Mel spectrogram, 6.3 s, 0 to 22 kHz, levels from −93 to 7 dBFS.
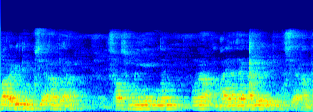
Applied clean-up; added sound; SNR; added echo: none; none; none; reverberation time 1.0 s.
